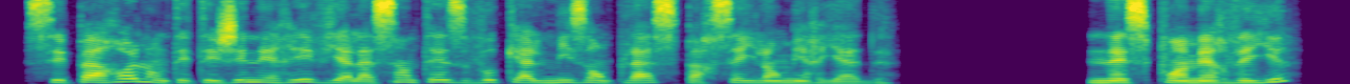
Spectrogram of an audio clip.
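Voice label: speech test, French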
